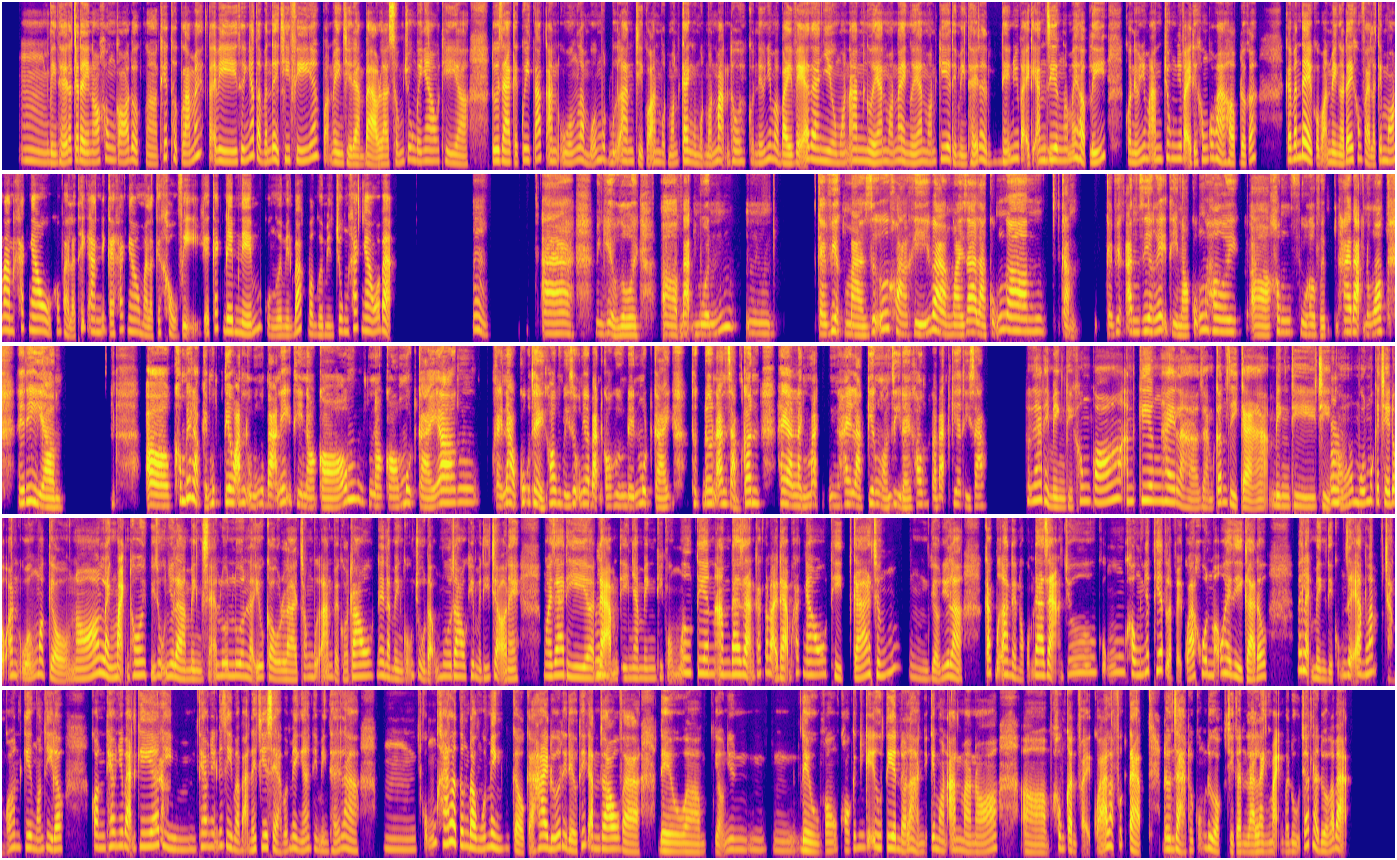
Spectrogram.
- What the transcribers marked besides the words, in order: tapping
- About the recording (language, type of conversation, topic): Vietnamese, advice, Làm sao để cân bằng chế độ ăn khi sống chung với người có thói quen ăn uống khác?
